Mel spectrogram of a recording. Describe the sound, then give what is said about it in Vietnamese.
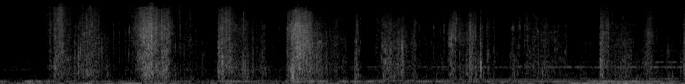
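Shoes walk through rustling grass in a dark forest, producing a steady series of crunchy, crinkling footfalls that swell and fade one after another over a faint low drone. “Chỉ nghe tiếng giày đi trên cỏ loạt xà loạt xoạt.”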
